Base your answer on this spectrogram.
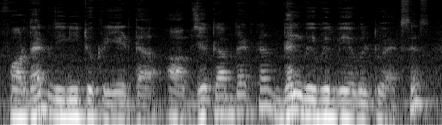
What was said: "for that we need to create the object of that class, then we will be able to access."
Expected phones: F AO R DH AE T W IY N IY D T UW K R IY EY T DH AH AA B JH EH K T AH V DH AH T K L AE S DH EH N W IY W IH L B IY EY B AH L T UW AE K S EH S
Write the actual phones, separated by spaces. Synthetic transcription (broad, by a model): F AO R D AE T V IY N IY D T UW K R IY EY T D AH AA B JH EH K T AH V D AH T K AH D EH N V IY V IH L B IY EY B AH L T UW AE K S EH S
